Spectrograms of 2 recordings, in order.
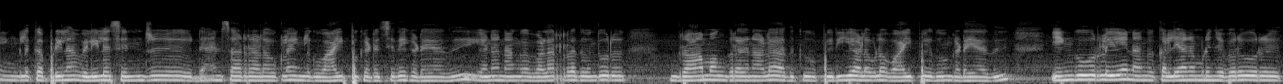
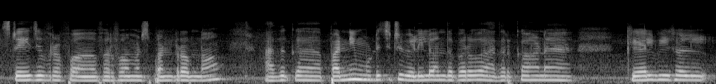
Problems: constant background noise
